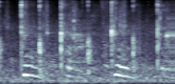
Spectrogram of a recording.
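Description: A table tennis rally: a celluloid ball struck back and forth, making sharp clicks off bats and table at about three to four a second.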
